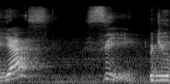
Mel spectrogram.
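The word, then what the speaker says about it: sì: same way no how do you say yes see would you like some help see you can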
